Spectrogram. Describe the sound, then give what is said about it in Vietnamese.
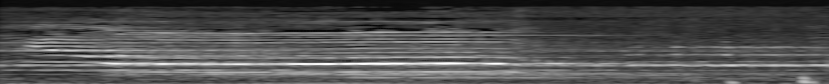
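A cat gives one long, plaintive meow, a drawn-out tonal cry that slowly fades, followed by a couple of soft low knocks; quiet throughout. “Lâu lâu nó kêu lên một tiếng, đến xót cả ruột.”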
